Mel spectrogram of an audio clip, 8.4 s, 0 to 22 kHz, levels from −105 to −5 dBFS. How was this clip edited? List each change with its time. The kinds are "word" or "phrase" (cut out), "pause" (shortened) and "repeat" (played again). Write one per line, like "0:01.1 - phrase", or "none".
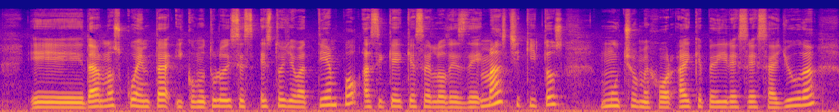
0:04.8 - word
0:07.5 - repeat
